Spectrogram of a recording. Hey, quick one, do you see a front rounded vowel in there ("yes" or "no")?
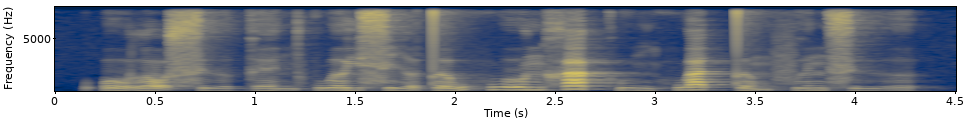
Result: no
